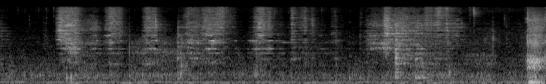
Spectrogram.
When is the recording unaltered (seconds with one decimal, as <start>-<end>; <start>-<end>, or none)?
0.0-2.5; 3.4-4.3; 5.0-5.5

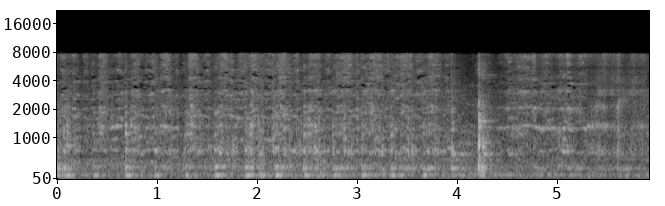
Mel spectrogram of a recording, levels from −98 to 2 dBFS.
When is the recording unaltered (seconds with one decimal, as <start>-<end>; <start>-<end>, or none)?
0.0-5.3

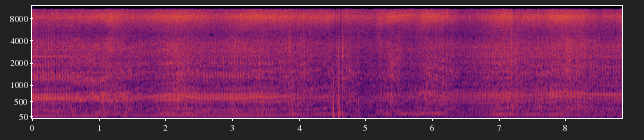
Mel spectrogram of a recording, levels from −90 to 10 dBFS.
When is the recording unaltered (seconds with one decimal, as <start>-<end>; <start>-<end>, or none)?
0.0-0.6; 1.5-4.6; 5.9-8.9

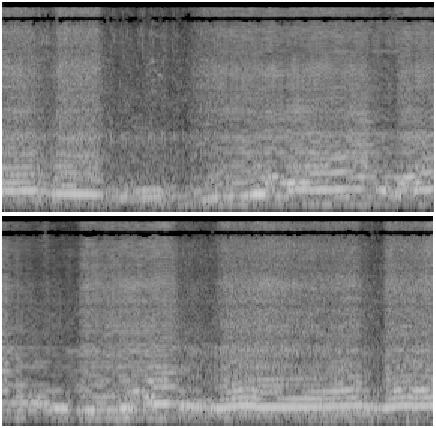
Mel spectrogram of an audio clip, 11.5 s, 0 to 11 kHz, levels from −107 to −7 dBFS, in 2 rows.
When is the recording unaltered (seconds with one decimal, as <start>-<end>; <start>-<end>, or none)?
0.0-2.9; 8.1-11.5

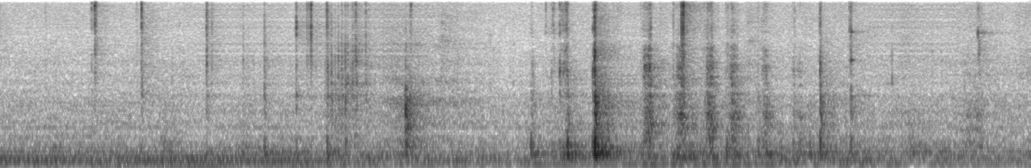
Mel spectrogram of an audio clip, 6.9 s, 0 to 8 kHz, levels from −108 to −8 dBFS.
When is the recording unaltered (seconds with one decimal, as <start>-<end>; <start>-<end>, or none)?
0.0-1.3; 2.9-5.8; 6.4-6.9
